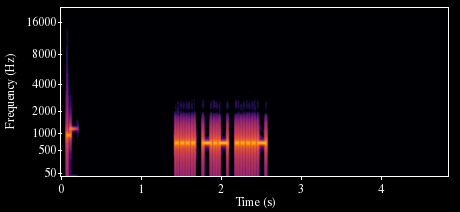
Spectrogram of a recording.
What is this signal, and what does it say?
Morse code, heard as a keyed tone, about 34 wpm, 700 Hz. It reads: HK4
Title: Callsign Prefixes for Top 100 DXCC - 35wpm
